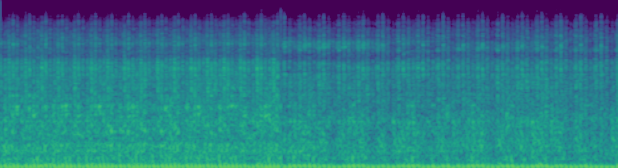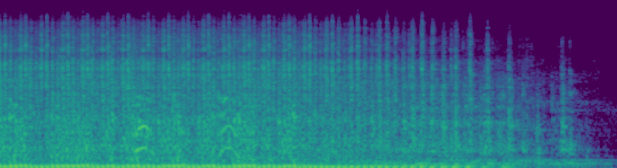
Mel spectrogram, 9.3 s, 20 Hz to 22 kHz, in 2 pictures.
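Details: Rebuilt Minneapolis Moline 335 tractor engine, warm (gauge about 140°): uneven, lumpy firing around three beats a second with a loping rhythm, then dies away; sounds like misfire from too-retarded ignition timing.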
